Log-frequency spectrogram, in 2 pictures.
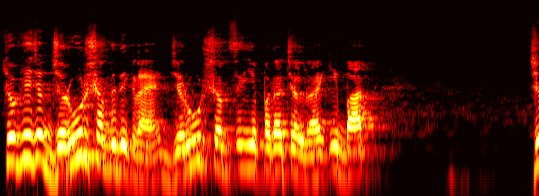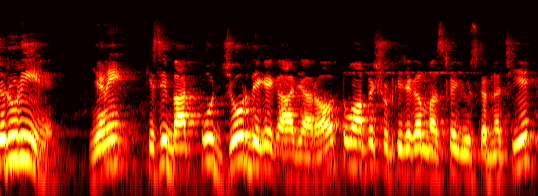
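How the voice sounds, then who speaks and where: A man gives a step-by-step grammar lesson, checking in with his students as he goes. His voice sits high, and the recording is somewhat dull and lo-fi. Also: expressive, moderate pace, warm tone. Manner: explains step by step, often asks "clear?"; stresses key words when saying model sentences. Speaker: English grammar teacher. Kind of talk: classroom-style grammar lesson.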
